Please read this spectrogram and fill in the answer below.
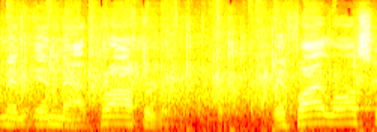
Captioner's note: applause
